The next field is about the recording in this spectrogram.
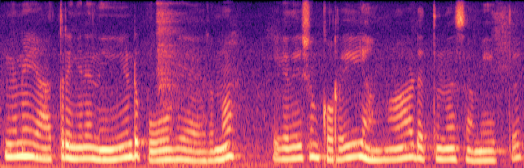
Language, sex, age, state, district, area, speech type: Malayalam, female, 45-60, Kerala, Kasaragod, rural, spontaneous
